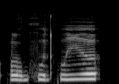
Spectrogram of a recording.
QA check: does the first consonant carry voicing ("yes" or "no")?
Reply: yes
